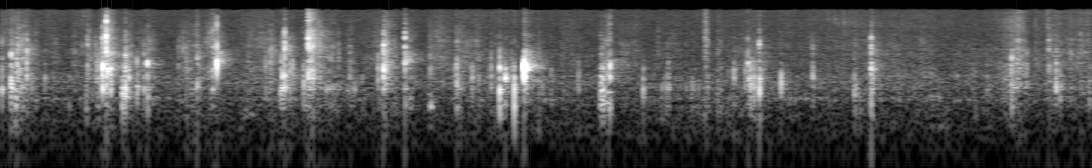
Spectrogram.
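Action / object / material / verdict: scrape / plastic-film wet wipes pouch / plastic film / none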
